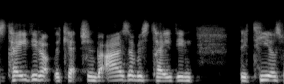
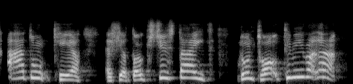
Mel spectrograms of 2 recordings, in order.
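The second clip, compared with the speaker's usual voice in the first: indignant rebuke; 7 semitones higher than usual. Retold or imitated. She tells off a friend who answered rudely, indignant and high. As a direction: scold them for a rude tone, in mock outrage. Imagined rebuke to a rude caller.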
